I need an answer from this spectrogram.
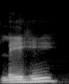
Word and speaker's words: Lehigh: I think it's pronounced Leahy. Really? No lah, Lehigh. Is it Lehigh or Leahy? Lehigh. It's Lehigh, okay.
